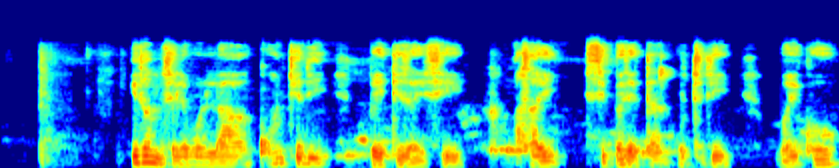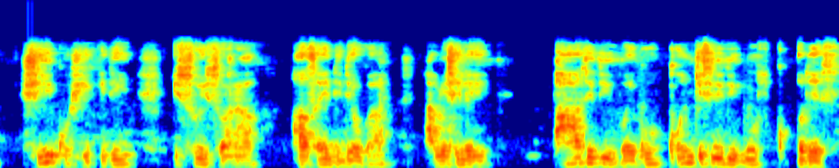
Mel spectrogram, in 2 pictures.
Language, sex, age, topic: Gamo, male, 18-24, agriculture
